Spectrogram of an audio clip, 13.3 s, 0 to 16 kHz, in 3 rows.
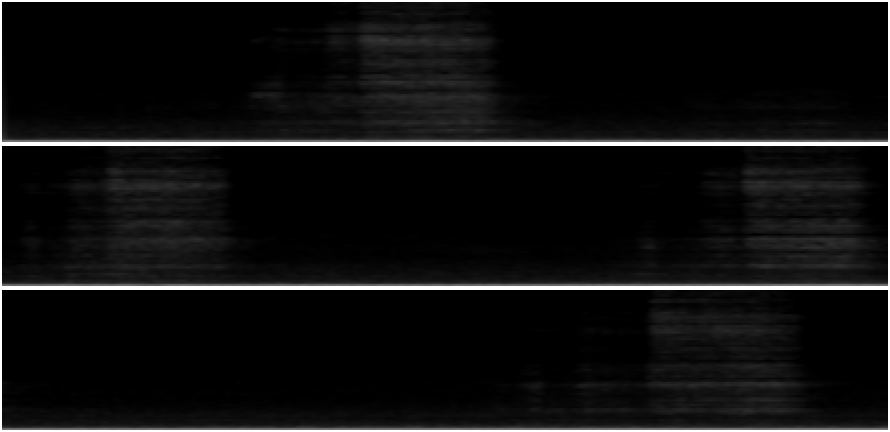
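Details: Sleeping man snoring with his navel exposed: soft, hissing, breathy snores about every three seconds, roughly 19 a minute, over a steady low hum.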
